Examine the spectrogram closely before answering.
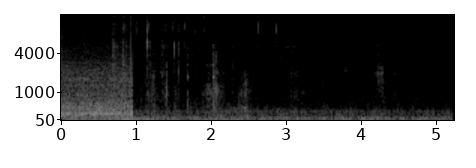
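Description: A fork scrapes and clicks softly against cooked squash.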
